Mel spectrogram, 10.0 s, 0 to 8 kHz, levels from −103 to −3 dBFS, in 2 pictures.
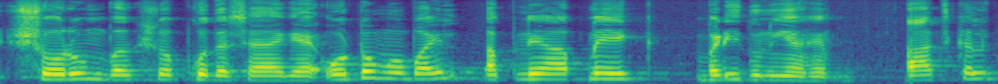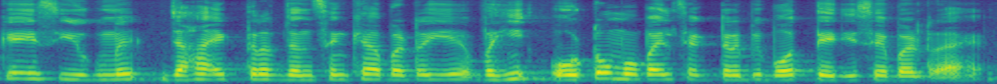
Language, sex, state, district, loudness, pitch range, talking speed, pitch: Hindi, male, Rajasthan, Jaipur, -16 LUFS, 165-190 Hz, 220 wpm, 175 Hz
